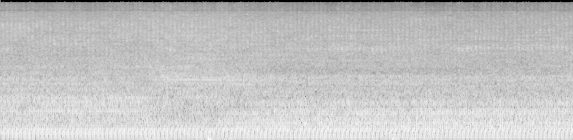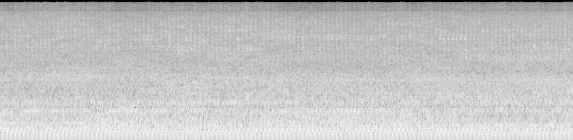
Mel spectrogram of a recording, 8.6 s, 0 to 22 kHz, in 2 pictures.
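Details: Westinghouse 7000 W generator, about 10 years old, converted to run on propane, running after its air filter cleaning. Loud, even drone at constant speed with no surging, knocking or misfire: healthy running.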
